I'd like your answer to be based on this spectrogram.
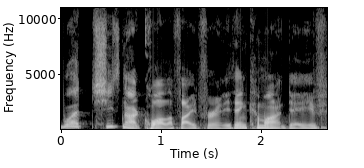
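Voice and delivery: loud, sarcastic mock outrage.

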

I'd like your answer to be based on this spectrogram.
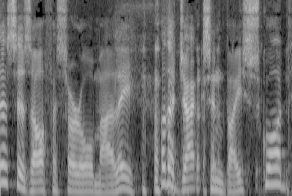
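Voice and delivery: put-on Irish accent, police officer voice. Calling a friend the next day posing as a cop, Officer O'Malley Irish accent. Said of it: "So I'm doing an Irish accent for an Irish cop".

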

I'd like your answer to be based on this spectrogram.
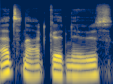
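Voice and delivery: murmuring. Reading a friend's reply as the group talks of the work ahead: murmured. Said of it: "Paul murmured".

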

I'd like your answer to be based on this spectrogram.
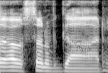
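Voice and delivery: plain

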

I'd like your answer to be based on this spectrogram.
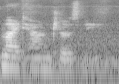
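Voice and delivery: very soft, quiet, feelingless, flat monotone. A player voices her character answering where she is from, with no feeling. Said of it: "No feeling".

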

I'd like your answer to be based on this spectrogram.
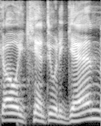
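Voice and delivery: plain

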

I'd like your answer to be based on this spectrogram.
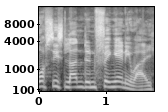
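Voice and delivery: worst-ever fake Cockney accent. Attempting a London-style voice for the others, a bad Cockney accent. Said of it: "the worst Cockney accent in recorded history".

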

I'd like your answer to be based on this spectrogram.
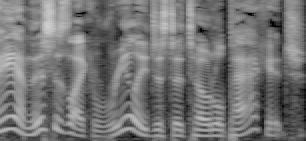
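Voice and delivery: normal talking voice

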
